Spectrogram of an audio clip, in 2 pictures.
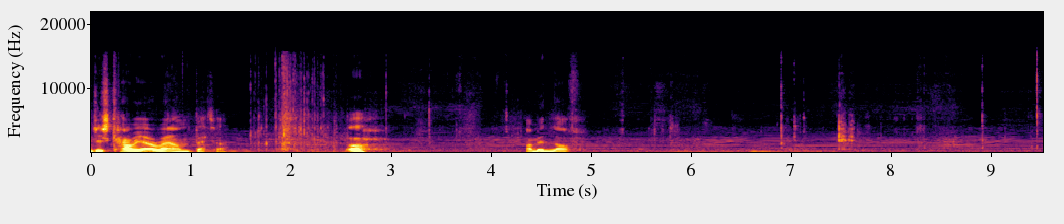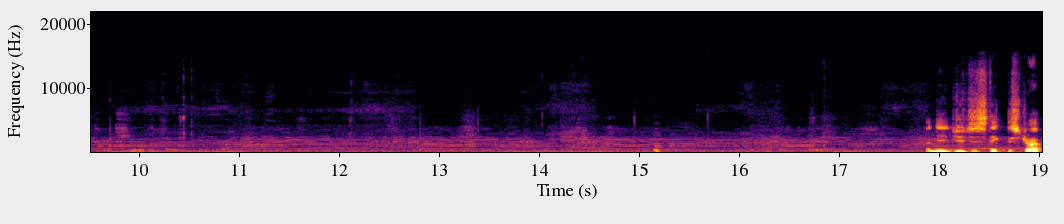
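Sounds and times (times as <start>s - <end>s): electric hair clippers buzzing: 0.6s - 19.0s.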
